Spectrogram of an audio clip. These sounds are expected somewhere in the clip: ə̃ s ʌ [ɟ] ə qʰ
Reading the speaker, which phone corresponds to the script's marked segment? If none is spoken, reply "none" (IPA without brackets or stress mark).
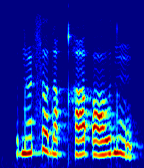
d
